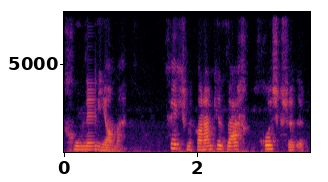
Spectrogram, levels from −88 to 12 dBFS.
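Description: At 0.37 s a burst of packet loss removes about 100 ms of the speech, running to 0.47 s. The receiver filled the hole by extending the last sound it had, so roughly 96 ms of concealment plays as that sound held and fading before the speech jumps ahead. On a spectrogram this appears as a frozen spectrum dimming toward 0.47 s, then an abrupt restart. Nothing shows above 8 kHz anywhere, which is the band limit of the call path's G.722 coding.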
